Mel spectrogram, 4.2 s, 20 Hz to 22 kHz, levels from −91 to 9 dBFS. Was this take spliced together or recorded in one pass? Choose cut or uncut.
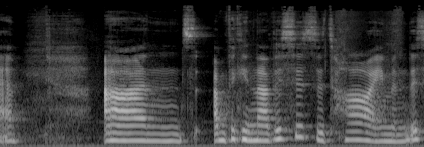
uncut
